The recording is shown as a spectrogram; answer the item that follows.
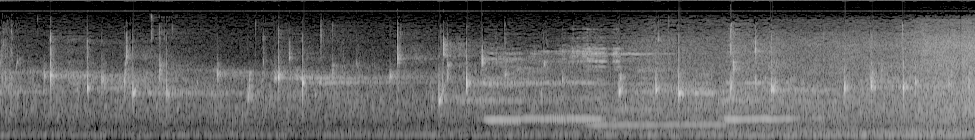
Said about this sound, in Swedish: Och så vattenfallet och så det här äh, mystiska ljudet som skulle kunna vara något gångjärn, det ser man inte Nej. någonstans.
